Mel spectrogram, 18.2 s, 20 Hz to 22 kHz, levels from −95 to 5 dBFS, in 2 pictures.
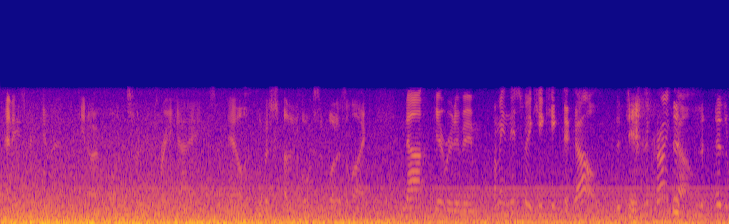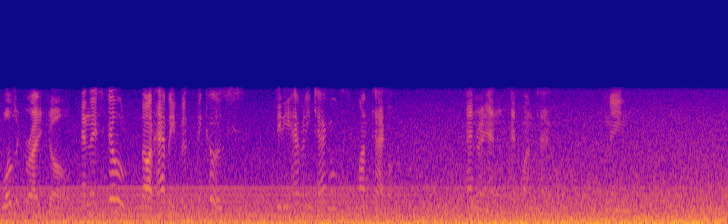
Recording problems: high frequencies cut off; severe; nothing above 4 kHz
electrical hum; loud; throughout; 60 Hz, 7 dB below the speech
low rumble; loud; throughout; 3 dB below the speech
traffic noise; very faint; until 4 s; 45 dB below the speech

